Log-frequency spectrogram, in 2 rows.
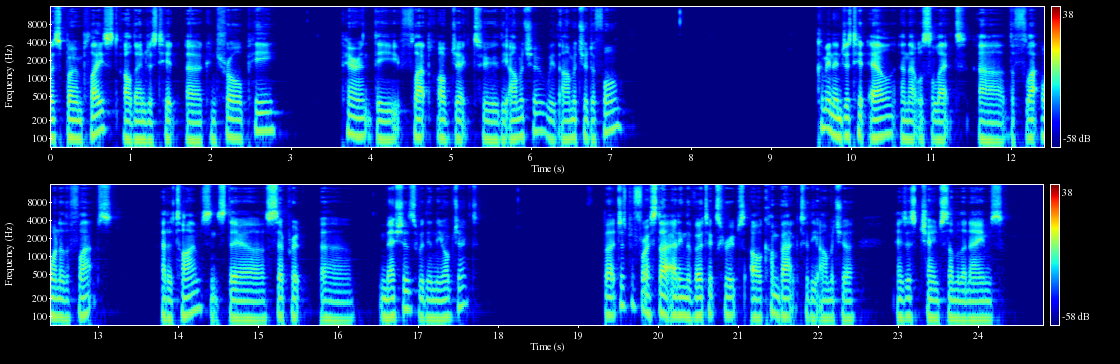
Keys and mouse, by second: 0.8 Tab, 1.5 click, 1.9 Tab, 1.9 n, 3.0 Tab, 3.0 n, 3.2 click, 3.6 z, 3.7 right click, 4.1 ctrl+p, 9.5-12.2 right drag, 10.3 Tab, 11.8 l, 12.2 middle click, 13.2 Tab, 13.3-14.4 right drag, 15.4 right click, 15.8 n, 16.0 Tab, 17.3-18.7 drag, 18.7-20.4 right drag, 19.1-20.4 drag, 21.1 middle click, 21.7 right click, 22.2-24.1 drag.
